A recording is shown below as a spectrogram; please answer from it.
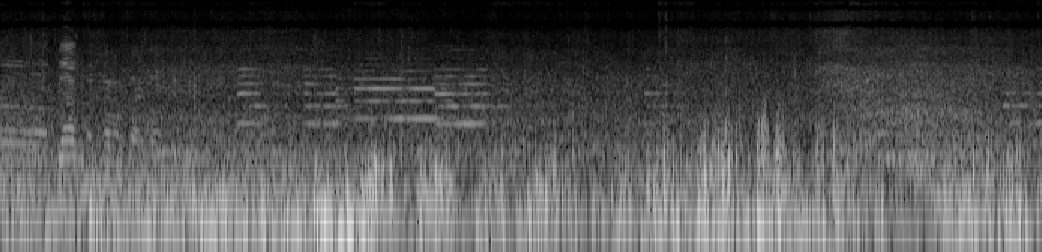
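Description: City street ambience heard while walking: wind rumbling on the microphone and passing traffic, with passers-by talking and a few faint short high tones.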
